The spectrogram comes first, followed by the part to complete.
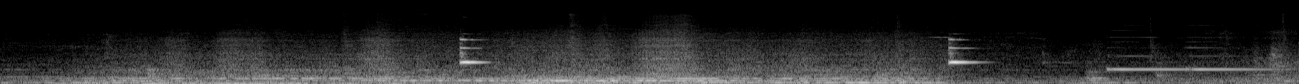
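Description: Otis Series 1 elevator car travelling up, its motor drive humming steadily over a low rumble, decently quiet. Two short chime dings sound during the ride, about four and a half and nine and a half seconds in.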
